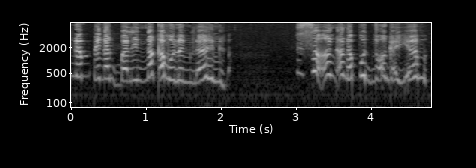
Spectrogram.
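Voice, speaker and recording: Betrayed young Filipina for radio soap: very high pitch, dry close sound, accusing. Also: female voice, measured pace, fairly bright tone, no room sound. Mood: hurt, indignant. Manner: accusing, emotional. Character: hurt, indignant young woman who feels betrayed. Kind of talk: Filipino radio drama acting in Ilocano.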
